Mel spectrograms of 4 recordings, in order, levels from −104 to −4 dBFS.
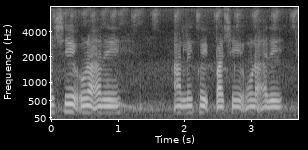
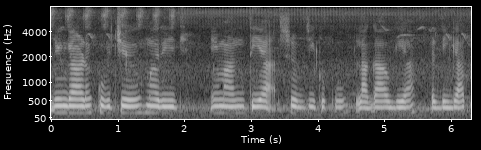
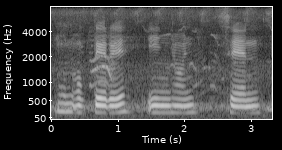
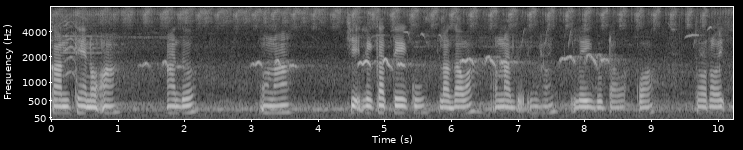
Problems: constant background noise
